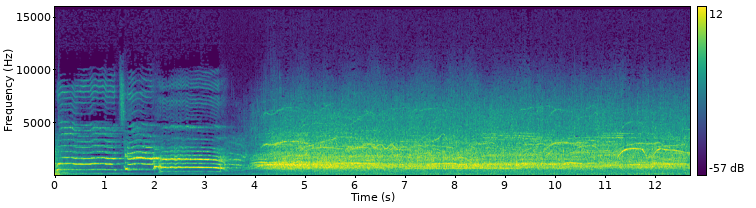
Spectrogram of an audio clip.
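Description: A female singer holds a high note in two long stretches after the band stops, ending in a falling slide about three and a half seconds in. Then a large crowd cheers and whistles steadily.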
